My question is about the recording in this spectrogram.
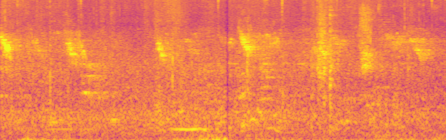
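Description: Birds calling: a run of short, falling chirps repeated every half second or so, with a low dove-like coo about two seconds in.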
